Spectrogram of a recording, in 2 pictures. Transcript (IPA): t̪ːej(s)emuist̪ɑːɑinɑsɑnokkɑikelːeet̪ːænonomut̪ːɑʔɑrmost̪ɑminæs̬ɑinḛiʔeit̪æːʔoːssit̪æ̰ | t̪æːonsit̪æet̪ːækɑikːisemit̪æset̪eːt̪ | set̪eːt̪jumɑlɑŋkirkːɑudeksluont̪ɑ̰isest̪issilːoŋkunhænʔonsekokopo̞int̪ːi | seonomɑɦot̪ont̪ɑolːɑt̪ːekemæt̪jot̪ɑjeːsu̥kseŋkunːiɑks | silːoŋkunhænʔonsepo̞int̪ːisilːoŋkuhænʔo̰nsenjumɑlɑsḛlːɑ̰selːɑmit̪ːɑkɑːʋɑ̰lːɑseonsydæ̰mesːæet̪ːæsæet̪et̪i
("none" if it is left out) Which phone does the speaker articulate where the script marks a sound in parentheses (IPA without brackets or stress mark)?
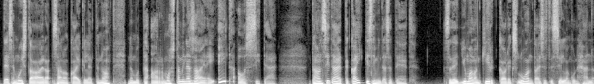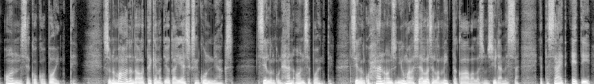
s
